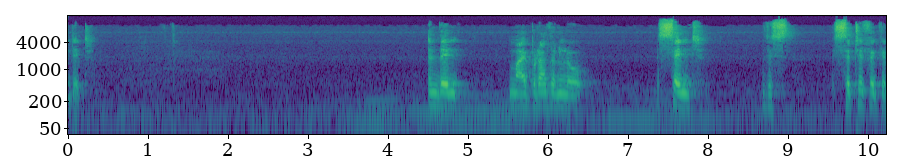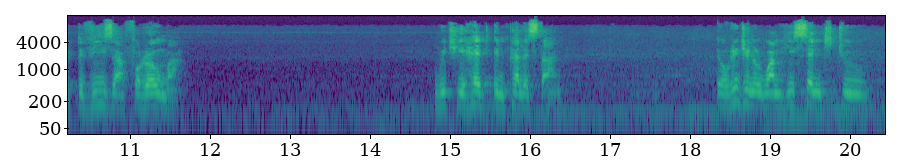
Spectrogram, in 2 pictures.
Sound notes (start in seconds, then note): 12.3 pauses for 3 seconds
